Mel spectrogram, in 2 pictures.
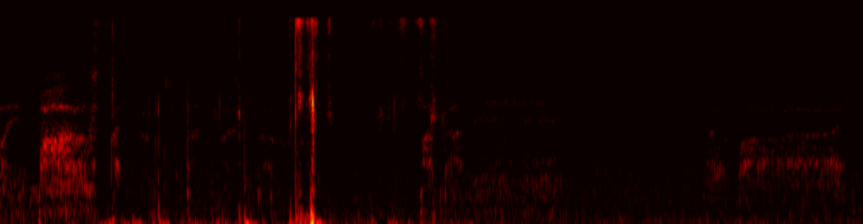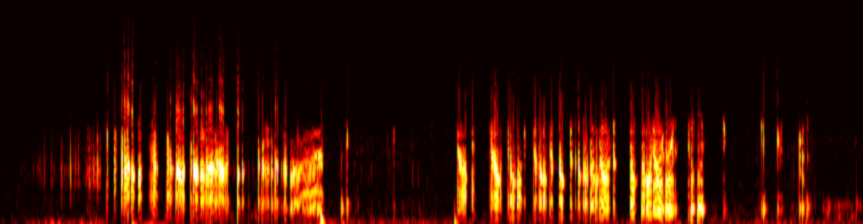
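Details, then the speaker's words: Loud, irregular gurgling, bubbling bowel sounds (borborygmi) from an adult's stomach recorded after a quiet start, about two hours after overeating a large meal including watermelon and a nap. "あっ、今！。私のお腹が唸り始めたので録音したいと思います😅。"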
